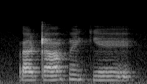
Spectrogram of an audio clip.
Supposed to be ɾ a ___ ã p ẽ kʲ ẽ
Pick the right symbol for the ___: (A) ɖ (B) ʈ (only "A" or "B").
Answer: B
